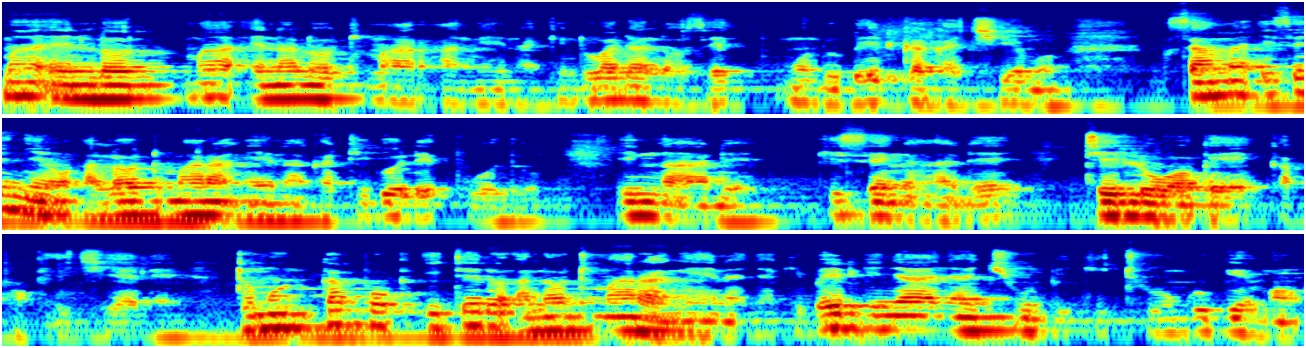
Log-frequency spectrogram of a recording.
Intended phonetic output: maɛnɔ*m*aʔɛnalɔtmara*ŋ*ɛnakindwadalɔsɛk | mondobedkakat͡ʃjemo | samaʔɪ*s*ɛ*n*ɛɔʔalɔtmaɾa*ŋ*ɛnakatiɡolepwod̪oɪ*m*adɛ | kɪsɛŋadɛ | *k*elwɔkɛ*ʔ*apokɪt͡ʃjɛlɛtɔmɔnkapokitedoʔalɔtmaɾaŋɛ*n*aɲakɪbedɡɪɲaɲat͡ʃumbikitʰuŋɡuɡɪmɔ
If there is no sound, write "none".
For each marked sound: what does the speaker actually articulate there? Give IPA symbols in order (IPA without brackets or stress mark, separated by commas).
m, ŋ, s, ɲ, ŋ, ŋ, t, k, n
